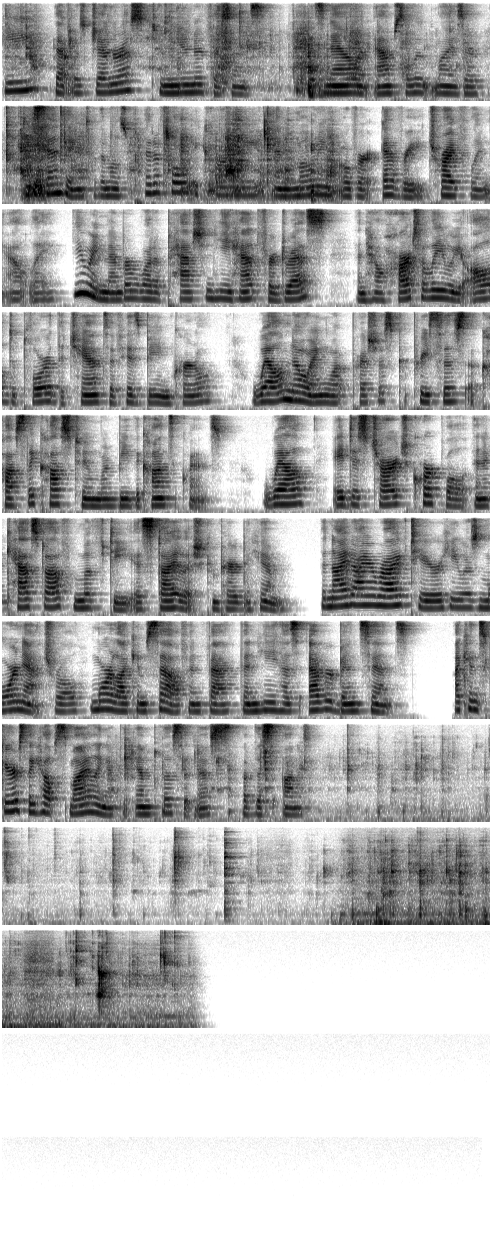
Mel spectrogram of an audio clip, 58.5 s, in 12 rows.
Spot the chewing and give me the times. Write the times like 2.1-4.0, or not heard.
0.0-8.2, 35.1-45.9.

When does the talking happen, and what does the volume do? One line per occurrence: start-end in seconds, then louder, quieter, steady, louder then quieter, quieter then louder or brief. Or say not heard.
0.0-37.2 steady.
